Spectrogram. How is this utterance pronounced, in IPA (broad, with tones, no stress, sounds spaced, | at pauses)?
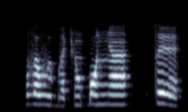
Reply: z ə˧ v ɨ˨ b ɛ˨ t͡ʃ ũ˧ ɓ ɔ˦ ɲ ɛ̃˦ | t e˦˨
